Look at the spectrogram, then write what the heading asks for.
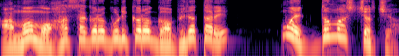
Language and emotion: Odia, surprised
